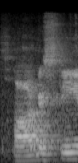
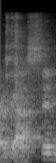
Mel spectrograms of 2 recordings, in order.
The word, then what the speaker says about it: Augustine: history you will know that Augustine or Agustin depending and pronounce his name Romans was his book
